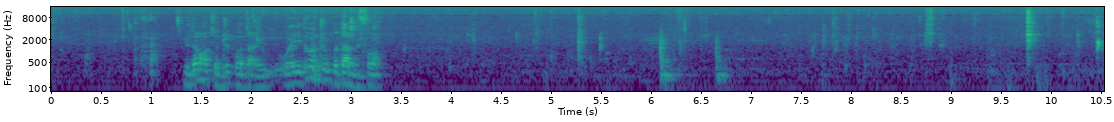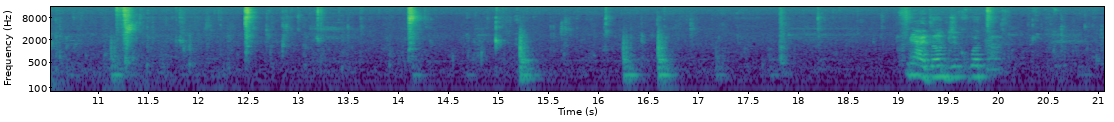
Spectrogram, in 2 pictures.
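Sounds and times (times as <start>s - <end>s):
people chewing with mouth smacks: 0.0s - 19.1s, 19.8s - 21.0s.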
